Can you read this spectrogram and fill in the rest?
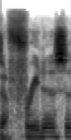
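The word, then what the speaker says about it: Stavridis: I watched on Chris Hayes' show the former supreme commander of NATO forces, General, I think it's Zafridis is how it's pronounced, during Obama.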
